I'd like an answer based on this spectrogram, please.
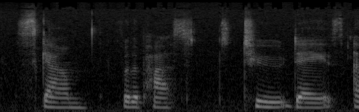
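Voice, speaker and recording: A woman is talking. Her accent is British. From Britain.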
